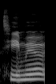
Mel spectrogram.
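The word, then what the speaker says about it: Temu: Timu, is that how you say it? Yes.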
